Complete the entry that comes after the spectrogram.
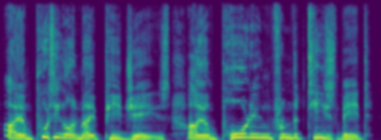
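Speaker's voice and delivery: mocking a radio play; lightly voiced plodding radio drama; mock radio actor. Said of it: "Anyone can say".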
